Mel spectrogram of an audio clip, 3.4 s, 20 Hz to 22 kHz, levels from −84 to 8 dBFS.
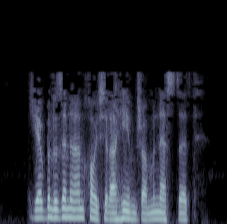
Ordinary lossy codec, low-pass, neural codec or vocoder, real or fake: MP3, 24 kbps; 7.2 kHz; codec, 16 kHz in and 24 kHz out, 0.6 kbps, FocalCodec, streaming, 2048 codes; fake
